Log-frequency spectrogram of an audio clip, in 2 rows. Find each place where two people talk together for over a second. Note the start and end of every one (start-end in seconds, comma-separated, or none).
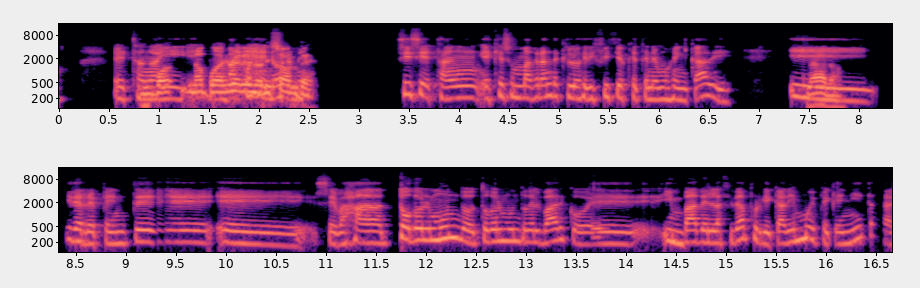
0.8-2.5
